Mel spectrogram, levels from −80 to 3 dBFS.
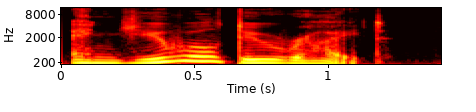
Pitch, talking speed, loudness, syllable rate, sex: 195 Hz, 210 wpm, -13 LUFS, 4.2 syllables/s, female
